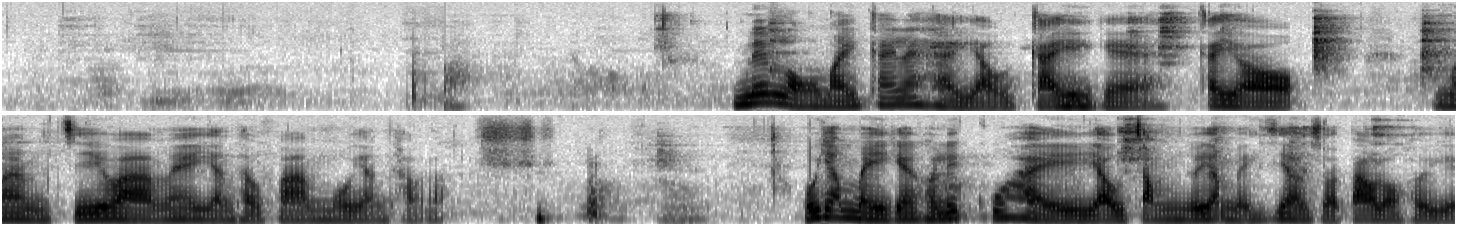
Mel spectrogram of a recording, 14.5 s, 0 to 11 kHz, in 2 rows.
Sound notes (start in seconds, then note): 9.6 laughs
